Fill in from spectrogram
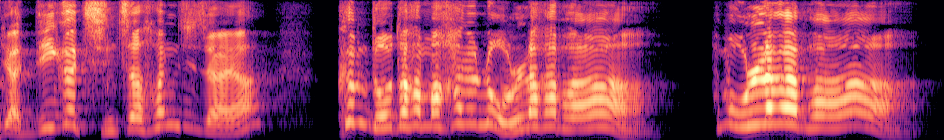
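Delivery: loud high taunting dare; mocking dare. Children daring Elisha to ascend, loud mockery. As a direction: goad him to go up, jeering. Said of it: "이게 조롱이에요".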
